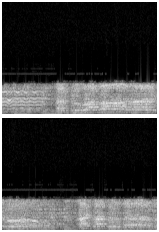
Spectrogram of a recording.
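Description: Music with singing: a sung melody with wavering vibrato at first, then fuller voices coming in together about a second in, and again near the end.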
